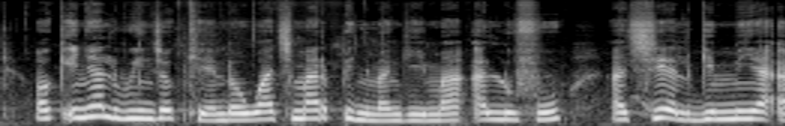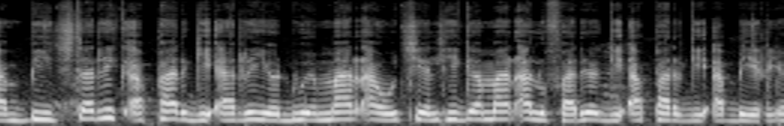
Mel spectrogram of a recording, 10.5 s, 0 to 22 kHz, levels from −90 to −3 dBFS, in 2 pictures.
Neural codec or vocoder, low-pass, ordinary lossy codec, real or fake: none; none; none; real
